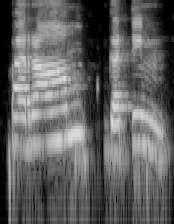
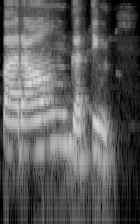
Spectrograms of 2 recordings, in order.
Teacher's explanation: Anuswara could be chanted completely or optionally by combining it as parangatim.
